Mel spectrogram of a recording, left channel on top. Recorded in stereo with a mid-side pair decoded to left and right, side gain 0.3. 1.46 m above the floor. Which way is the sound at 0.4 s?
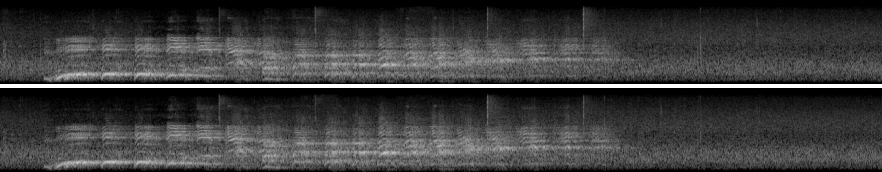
30° left.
